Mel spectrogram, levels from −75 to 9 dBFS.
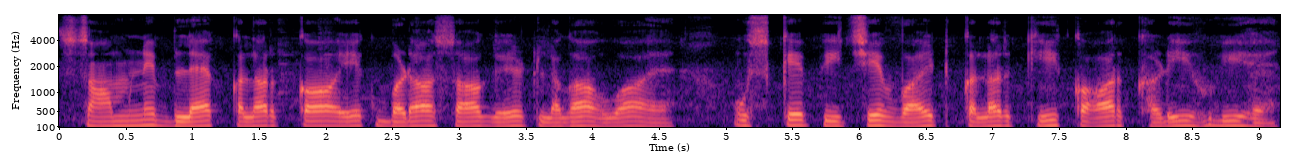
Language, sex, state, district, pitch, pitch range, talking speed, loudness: Hindi, male, Uttar Pradesh, Shamli, 120 Hz, 115-130 Hz, 130 wpm, -17 LUFS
